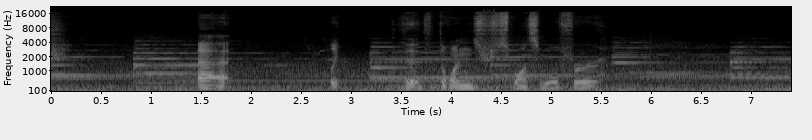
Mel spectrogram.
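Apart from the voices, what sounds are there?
bell ringing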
